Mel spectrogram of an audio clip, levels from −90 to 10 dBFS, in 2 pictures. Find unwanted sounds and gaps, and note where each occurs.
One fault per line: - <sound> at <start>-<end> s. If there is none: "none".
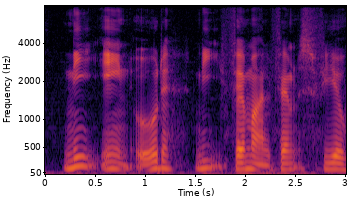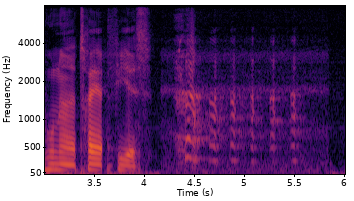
- dropout at 3.6-3.6 s
- laugh at 4.3-5.7 s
